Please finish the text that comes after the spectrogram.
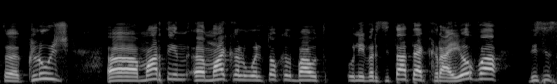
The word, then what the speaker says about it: Universitatea Craiova: Michael will talk about Universitatea Craiova. This is how it's pronounced, so be careful what you're saying.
